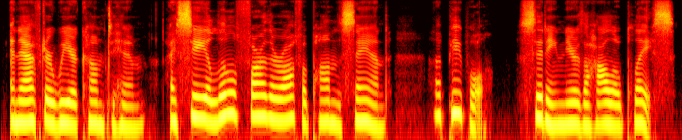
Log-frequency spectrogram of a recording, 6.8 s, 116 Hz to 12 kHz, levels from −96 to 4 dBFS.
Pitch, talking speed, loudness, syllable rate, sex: 210 Hz, 200 wpm, -19 LUFS, 5.6 syllables/s, female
